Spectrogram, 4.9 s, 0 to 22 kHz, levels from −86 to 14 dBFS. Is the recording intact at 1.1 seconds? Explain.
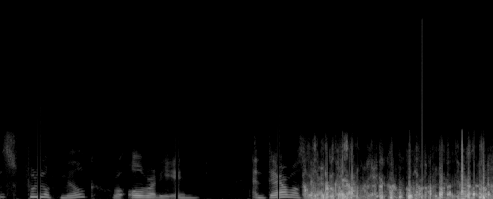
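Yes, the audio is intact at 1.1 s, with no fault at that moment, only the AMR wideband (HD Voice) codec working as intended.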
